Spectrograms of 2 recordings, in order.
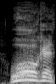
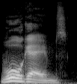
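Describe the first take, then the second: First: It is said with the most intensity. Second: It is said with the least intensity.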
